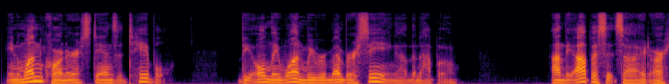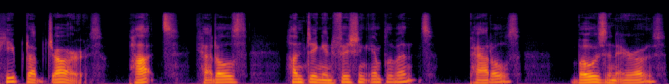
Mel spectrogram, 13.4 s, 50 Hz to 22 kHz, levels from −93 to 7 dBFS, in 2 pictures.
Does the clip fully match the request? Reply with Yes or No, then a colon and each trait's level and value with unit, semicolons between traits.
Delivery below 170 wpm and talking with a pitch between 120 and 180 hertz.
Yes: average, 150 wpm; low, 135 Hz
